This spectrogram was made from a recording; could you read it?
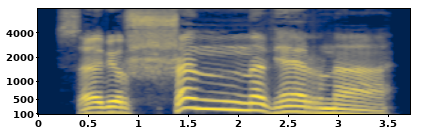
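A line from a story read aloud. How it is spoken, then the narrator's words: Hiss from deep tombs. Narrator (Russian): прошипел голос Саван де саркофага из глубоких гробниц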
